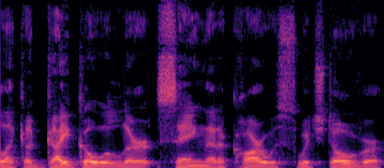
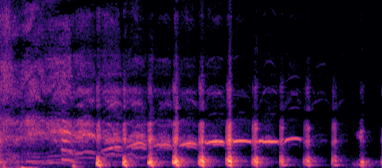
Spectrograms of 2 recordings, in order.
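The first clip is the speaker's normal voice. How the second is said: very high, squealing laugh; long real laughing fit; helpless laughter. Real, not acted. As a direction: crack up at your own story. Cracks up at own lie.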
